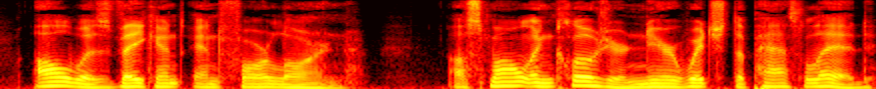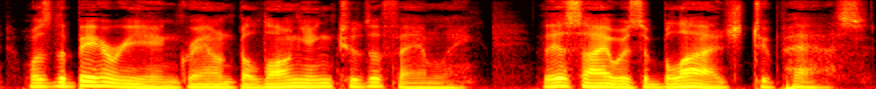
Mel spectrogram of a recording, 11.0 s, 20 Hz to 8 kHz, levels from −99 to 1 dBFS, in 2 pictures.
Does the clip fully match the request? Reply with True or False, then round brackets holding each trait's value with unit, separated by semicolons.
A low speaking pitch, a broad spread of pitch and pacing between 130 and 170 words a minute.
False (105 Hz; 4.7 semitones; 150 wpm)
